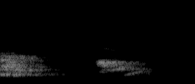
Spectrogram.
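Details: Two yowling calls from a Bengal cat during breeding, each lasting about 0.6 seconds with a gradual downward fall, separated by a brief pause against a silent background.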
